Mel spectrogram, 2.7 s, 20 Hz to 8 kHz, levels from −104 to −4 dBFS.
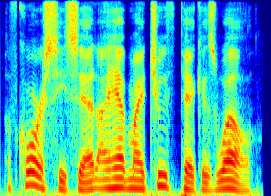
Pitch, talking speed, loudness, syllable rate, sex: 135 Hz, 220 wpm, -17 LUFS, 4.7 syllables/s, male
